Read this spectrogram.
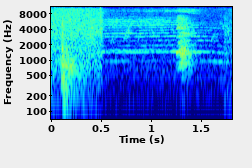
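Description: Footsteps thud on a wooden footbridge.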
